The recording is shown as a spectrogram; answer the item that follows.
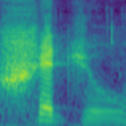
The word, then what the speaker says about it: schedule: Oh, is it, no, I think it's schedule. Schedule. Not schedule. Schedule. There is no K.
